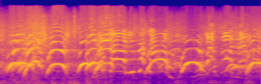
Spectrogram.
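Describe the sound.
Local villagers cheer and shout in a traditional greeting, many overlapping high calls that swoop up and down in quick succession, loud and continuous with brief dips.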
